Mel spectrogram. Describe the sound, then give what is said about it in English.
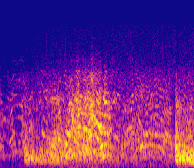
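Two huge, thunderous footsteps of Godzilla in a Godzilla film land about three seconds apart, each a loud booming impact with a long rumbling tail, shaking buildings and trees, over a steady wash of crowd noise and panicked voices. “Even before you saw Godzilla, you heard his footsteps falling on the earth ominously, shaking buildings and trees.”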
